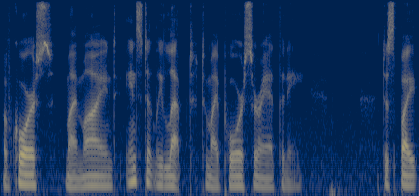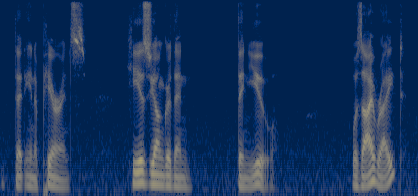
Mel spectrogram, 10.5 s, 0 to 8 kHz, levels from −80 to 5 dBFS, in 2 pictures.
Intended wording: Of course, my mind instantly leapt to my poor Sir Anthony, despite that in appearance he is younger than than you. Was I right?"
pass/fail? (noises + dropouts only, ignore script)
fail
